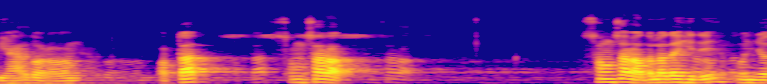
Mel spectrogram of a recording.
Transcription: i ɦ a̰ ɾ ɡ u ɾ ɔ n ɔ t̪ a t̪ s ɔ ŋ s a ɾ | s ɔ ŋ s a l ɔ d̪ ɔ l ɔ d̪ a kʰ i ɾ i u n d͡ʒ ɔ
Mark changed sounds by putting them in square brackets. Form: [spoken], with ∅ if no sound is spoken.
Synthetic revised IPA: i ɦ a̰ ɾ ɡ [ɔ] ɾ ɔ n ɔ t̪ a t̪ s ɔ ŋ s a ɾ | s ɔ ŋ s a [ɾ] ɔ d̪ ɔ l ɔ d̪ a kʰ i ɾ [e] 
